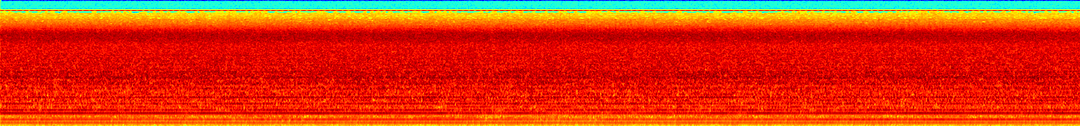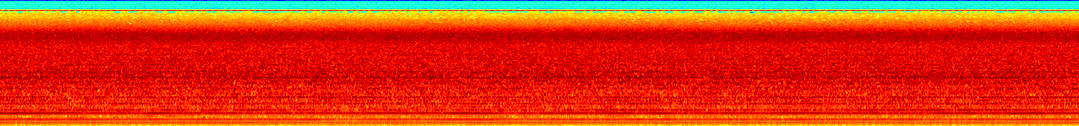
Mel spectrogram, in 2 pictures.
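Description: Steady hiss with a constant electrical hum of several tones, unchanging throughout: the room tone and recorder noise of a quiet, unoccupied room.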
